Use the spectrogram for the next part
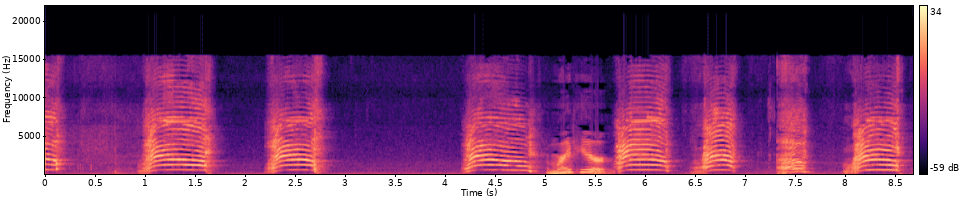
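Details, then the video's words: Pet cat indoors giving a series of loud, drawn-out meows with clear harmonic, slightly wavering tones, about eight calls in under nine seconds, some rising then falling, with a person's voice faintly between them. "Funny TALKING Cats"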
